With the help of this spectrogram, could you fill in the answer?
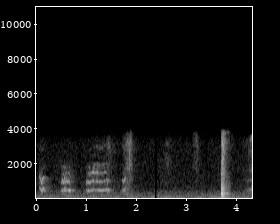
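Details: Female domestic cat giving short mrrp calls, about five quick harmonic chirps in the first two seconds, then a quiet stretch broken by one sharp knock.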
